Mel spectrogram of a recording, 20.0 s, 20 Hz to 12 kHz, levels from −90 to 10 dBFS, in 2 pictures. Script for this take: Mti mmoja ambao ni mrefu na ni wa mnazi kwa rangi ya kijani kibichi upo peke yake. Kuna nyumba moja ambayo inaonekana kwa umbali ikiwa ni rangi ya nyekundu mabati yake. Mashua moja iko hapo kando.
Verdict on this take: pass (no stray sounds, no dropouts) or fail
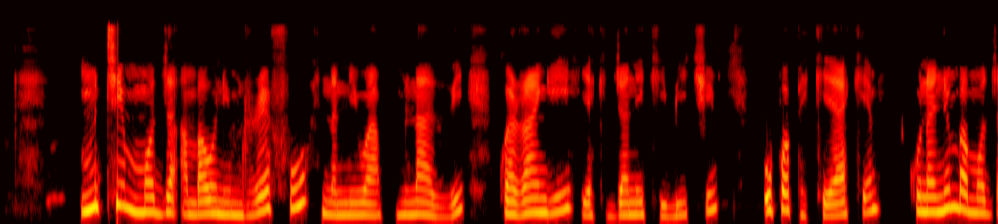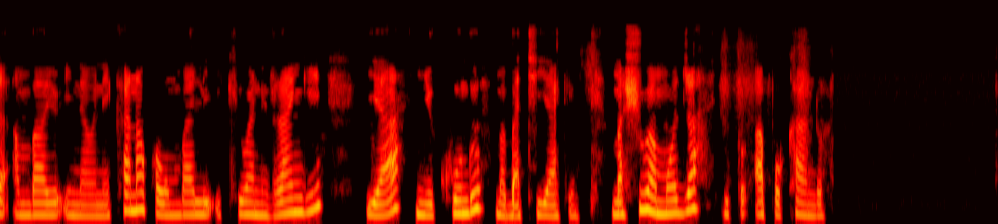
pass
